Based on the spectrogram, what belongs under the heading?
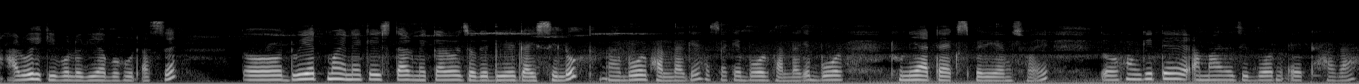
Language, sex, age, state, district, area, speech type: Assamese, female, 30-45, Assam, Goalpara, urban, spontaneous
